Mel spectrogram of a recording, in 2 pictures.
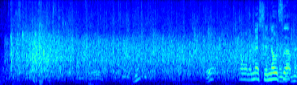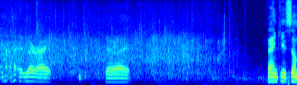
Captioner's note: applause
